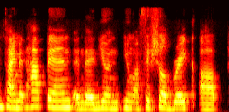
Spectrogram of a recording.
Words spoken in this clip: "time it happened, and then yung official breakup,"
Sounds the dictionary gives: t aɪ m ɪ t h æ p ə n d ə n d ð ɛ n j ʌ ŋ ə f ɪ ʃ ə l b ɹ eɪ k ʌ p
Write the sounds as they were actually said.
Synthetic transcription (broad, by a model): t aɪ m ɪ t h æ p ə n d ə n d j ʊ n j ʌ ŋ ə f ɪ ʃ ə l b ɹ eɪ k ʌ p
